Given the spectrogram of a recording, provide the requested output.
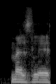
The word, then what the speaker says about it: Meslier: I think he thought Meslier Silent S would have been moved on at the time, who has now been moved on, or contracts run out and he's going.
